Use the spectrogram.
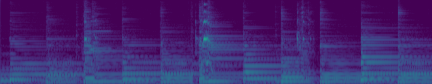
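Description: Fingerpicked acoustic guitar plays the first E section of a piece, a steady bass line under plucked treble notes, clear and close with no voices.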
